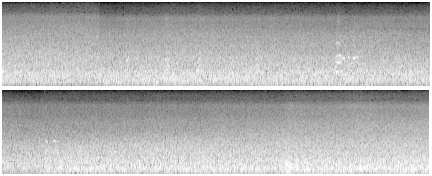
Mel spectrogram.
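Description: Ocean waves crash and roll steadily onto the shore.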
